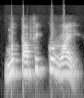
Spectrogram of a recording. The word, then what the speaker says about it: متفق الرائے: اور اس کا تلفظ ہے متفق الرائے، متفق الرائے۔ اور حوالہ ہے جب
